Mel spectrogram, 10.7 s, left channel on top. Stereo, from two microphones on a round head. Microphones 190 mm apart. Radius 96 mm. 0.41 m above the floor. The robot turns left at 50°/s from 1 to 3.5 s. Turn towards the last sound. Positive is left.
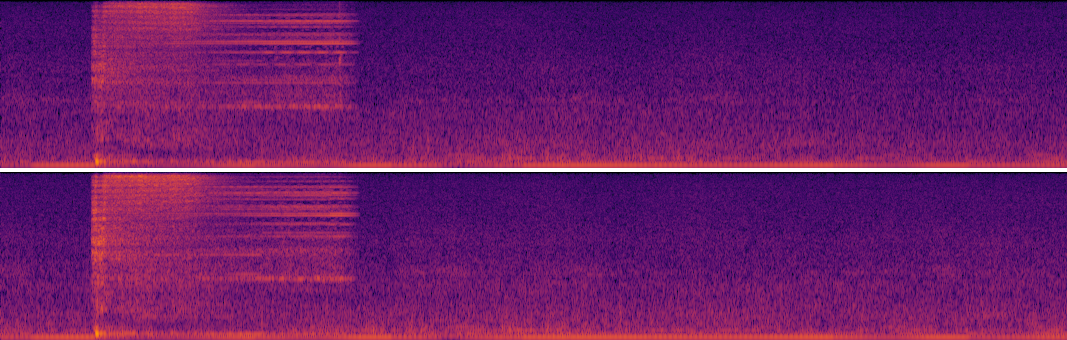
turn(degrees=95)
